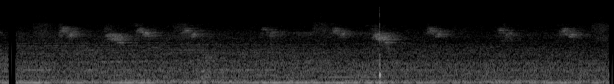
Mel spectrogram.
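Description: A small bird chirping over and over, short falling notes about two a second, over a steady low background rumble. A single sharp click comes near the four-second mark.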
